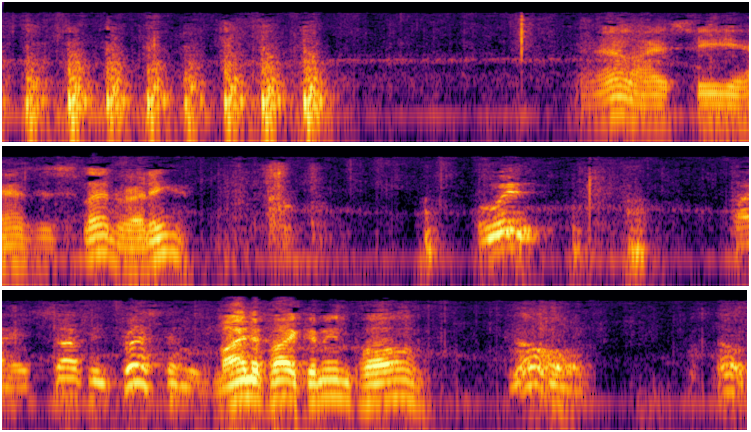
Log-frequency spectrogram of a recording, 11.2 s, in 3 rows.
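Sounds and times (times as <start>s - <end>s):
knuckles knocking on a cabin door: 0.1s - 1.6s
speech: 3.0s - 4.8s, 6.1s - 6.6s, 7.4s - 11.1s.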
